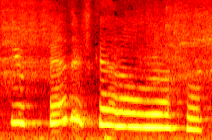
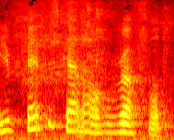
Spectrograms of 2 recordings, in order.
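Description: First: Higher cooing repeat to the bird; high pet talk. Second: Said in the usual way. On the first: Real, not acted. Owner teasing Beauty about ruffled feathers, high pet talk.

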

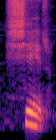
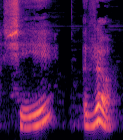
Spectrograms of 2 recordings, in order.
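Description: First: Plain. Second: शेर held very slowly; drawn-out model word. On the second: Teacher models शेर slowly for young pupils. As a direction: sound out शेर slowly syllable by syllable. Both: Shown as a demonstration. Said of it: "श में ए की मात्रा".

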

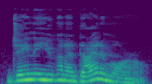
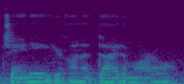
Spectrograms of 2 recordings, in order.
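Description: First: Loud, raised-pitch quote; urgent, emphatic warning; dramatic retelling. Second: Soft, hushed quote; understated, grave delivery; subdued retelling. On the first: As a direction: quote the stranger forcefully. Acted monologue, emphatic second take. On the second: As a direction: quote the stranger quietly. Acted monologue, subdued first take. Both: Acted.

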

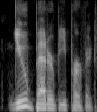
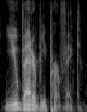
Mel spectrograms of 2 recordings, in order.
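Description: First: "You better be perfect" slower and firmer; emphatic warning. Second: Said in the usual way. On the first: Real, not acted. Warning a demanding player, "You better be perfect" said slowly and emphatically.

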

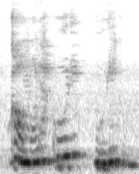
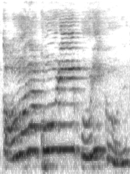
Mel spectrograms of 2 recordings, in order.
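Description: First: Verse line recited low, falling at the end; low recitation. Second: Verse line repeated on a high pitch; high, lifted recitation. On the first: Reciter first telling of the princess grown old, low. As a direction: keep Kamala Konwari down low. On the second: Reciter repeating the line on the aged princess, high. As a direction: lift Kamala Konwari high and hold it up. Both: Acted.

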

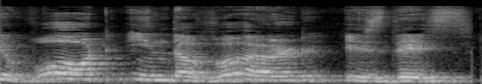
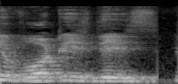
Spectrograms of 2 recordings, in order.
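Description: First: Very slow "What in the world is this?", stress on "What"; emphatic. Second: Said in the usual way. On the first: Shown as a demonstration. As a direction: drag out "What in the world is this?" with weight on "What". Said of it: "जब आपको जोर देकर बोलना हो". ("What in the world is this?" बहुत धीरे, "What" पर ज़ोर) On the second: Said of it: "normal तरीके से आप कहेंगे".

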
